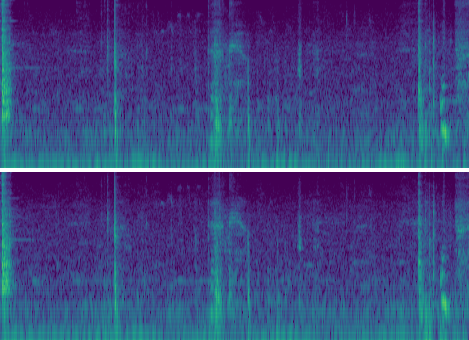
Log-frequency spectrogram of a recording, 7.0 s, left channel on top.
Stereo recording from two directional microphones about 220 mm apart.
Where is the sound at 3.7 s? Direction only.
Centre (ahead or behind).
